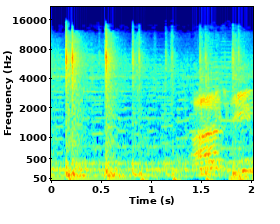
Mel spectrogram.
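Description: Live cumbia band playing, with percussion hits about three times a second over the band. Near the end a voice calls out with a wavering pitch.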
